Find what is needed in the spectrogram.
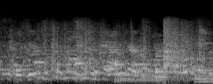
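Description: Young children chattering, many voices overlapping at once in a classroom.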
